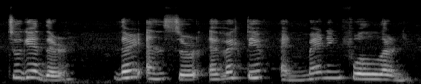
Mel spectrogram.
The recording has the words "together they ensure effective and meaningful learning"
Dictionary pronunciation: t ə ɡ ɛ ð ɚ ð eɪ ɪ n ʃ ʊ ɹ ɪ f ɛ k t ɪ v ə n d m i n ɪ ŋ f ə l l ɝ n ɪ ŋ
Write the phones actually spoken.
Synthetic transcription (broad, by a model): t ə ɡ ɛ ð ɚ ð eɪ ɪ n s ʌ ɹ ɪ f ɛ k t ɪ v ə n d m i n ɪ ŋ f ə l l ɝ n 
